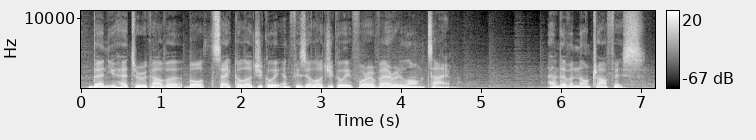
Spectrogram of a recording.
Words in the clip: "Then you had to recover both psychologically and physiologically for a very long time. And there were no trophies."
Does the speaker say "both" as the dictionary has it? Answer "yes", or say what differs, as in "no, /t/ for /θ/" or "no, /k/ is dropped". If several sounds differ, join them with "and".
yes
